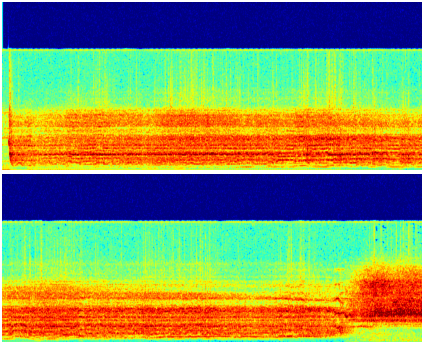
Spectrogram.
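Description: A live band's closing chord is struck with a hit at the start and left ringing, with electric guitar and bass sustaining and slowly fading. Applause breaks out near the end.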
